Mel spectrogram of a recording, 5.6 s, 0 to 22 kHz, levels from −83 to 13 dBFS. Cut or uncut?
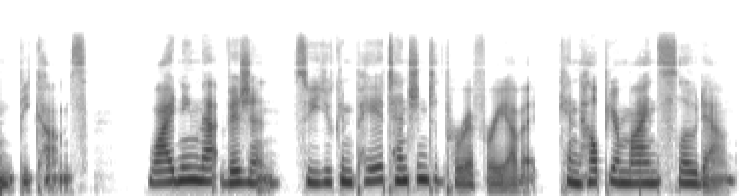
cut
